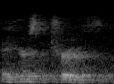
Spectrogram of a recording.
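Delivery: ordinary talk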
